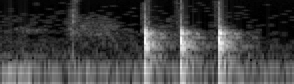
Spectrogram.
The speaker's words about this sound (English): And I do feel like knock on wood. I don't know if there's like anything real wood around here. One sec.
